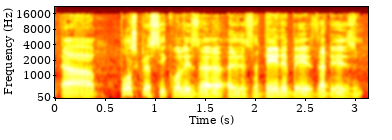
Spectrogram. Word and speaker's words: PostgreSQL: Let's talk about PostgreSQL. Did I say it right? PostgreSQL, yes.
